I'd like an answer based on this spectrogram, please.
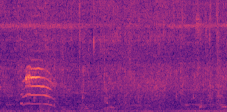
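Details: Stray mother cat meowing to call her kitten: one clear falling meow with bright harmonics near the start, then quiet background with faint trickling and low rumble.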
